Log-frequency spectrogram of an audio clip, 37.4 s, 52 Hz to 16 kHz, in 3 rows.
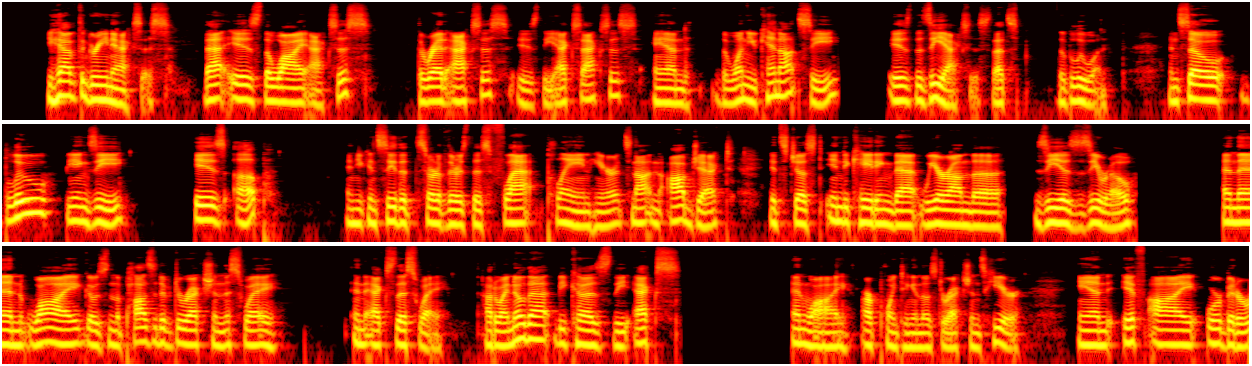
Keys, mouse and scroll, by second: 14.6-16.4 middle drag, 19.7-20.3 middle drag, 32.0 middle click, 36.8-37.4 middle drag.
